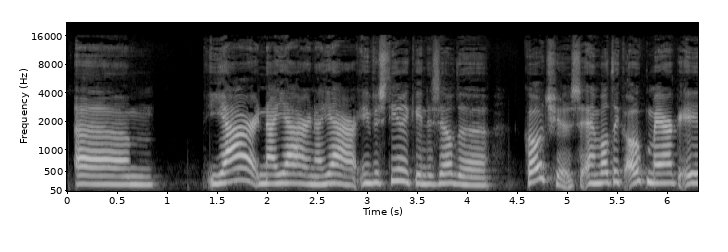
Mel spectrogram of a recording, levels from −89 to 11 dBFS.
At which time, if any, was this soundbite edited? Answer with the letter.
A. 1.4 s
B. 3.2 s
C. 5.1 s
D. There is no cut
A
